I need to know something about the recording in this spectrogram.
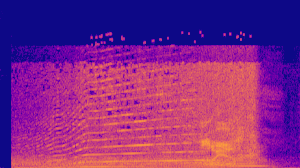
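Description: A Hellcat car engine revs hard with a high, rising supercharger whine layered over the deep engine roar, loud, climbing steadily for a few seconds before cutting off abruptly.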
